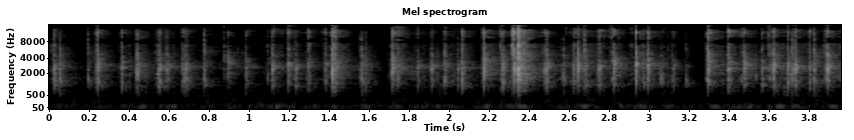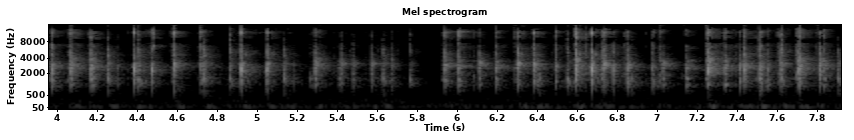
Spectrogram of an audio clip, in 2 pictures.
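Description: Fingertips type steadily on a Monsgeek M1 mechanical keyboard with NK Cream switches, a dark metal case, and purple and black plastic keycaps. The result is a rapid, continuous stream of short, bright clacks that die away almost instantly, with very little low end and a few brief pauses.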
